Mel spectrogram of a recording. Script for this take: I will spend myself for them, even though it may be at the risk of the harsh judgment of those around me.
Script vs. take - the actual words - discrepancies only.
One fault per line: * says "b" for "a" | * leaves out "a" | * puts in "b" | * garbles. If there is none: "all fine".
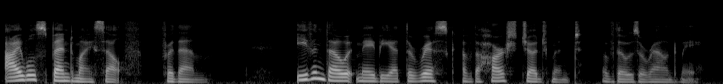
all fine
